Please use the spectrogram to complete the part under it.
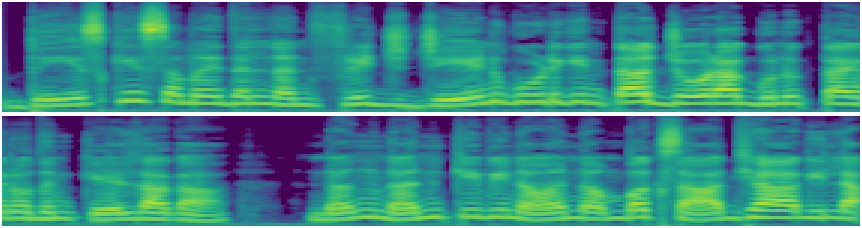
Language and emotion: Kannada, surprised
